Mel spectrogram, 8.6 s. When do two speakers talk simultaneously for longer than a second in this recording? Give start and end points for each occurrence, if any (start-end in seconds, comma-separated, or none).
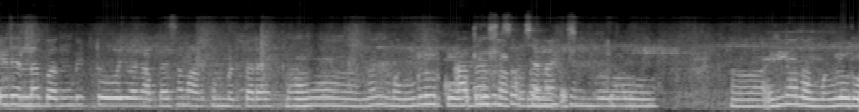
4.6-6.1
